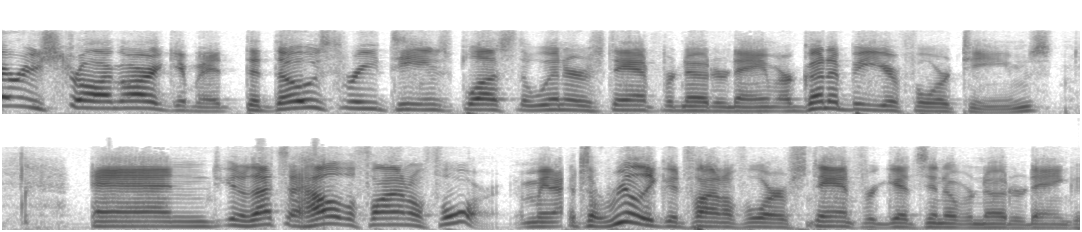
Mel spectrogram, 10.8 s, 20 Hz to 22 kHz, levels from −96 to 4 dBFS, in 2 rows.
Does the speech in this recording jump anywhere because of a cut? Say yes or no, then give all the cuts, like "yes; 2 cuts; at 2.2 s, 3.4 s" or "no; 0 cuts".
yes; 1 cut; at 8.2 s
